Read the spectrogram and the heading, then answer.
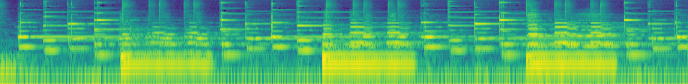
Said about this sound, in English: Why is it clear when you're around? I always hear the sound of wild wedding bells.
